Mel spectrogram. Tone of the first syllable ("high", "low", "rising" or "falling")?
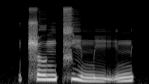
high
